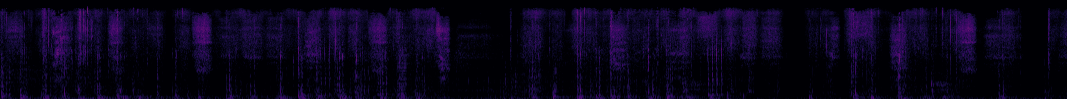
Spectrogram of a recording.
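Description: Footsteps thud on a hard wooden floor in an echoing hall.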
